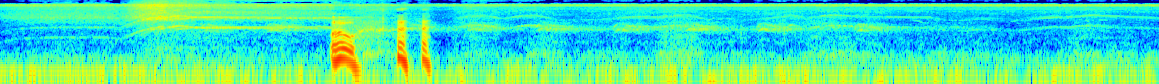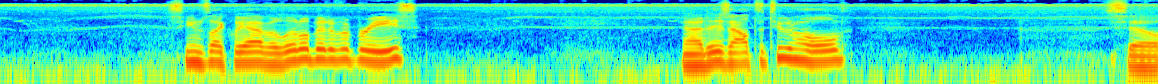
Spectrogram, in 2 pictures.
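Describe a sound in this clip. A small toy drone's motors whine and buzz, rising and dipping in pitch.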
